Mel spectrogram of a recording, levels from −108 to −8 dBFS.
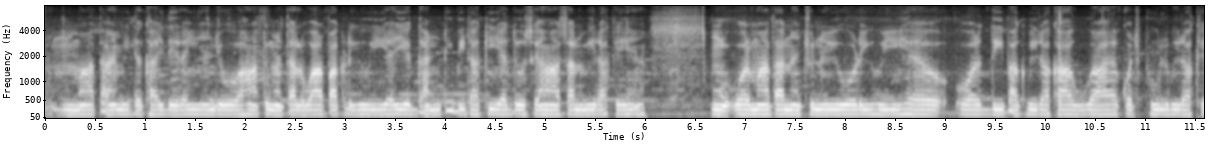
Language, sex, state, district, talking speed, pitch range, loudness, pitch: Hindi, male, Chhattisgarh, Kabirdham, 205 wpm, 125-130 Hz, -16 LUFS, 125 Hz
